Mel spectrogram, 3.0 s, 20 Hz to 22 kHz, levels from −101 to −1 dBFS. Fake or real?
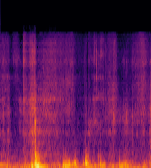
fake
